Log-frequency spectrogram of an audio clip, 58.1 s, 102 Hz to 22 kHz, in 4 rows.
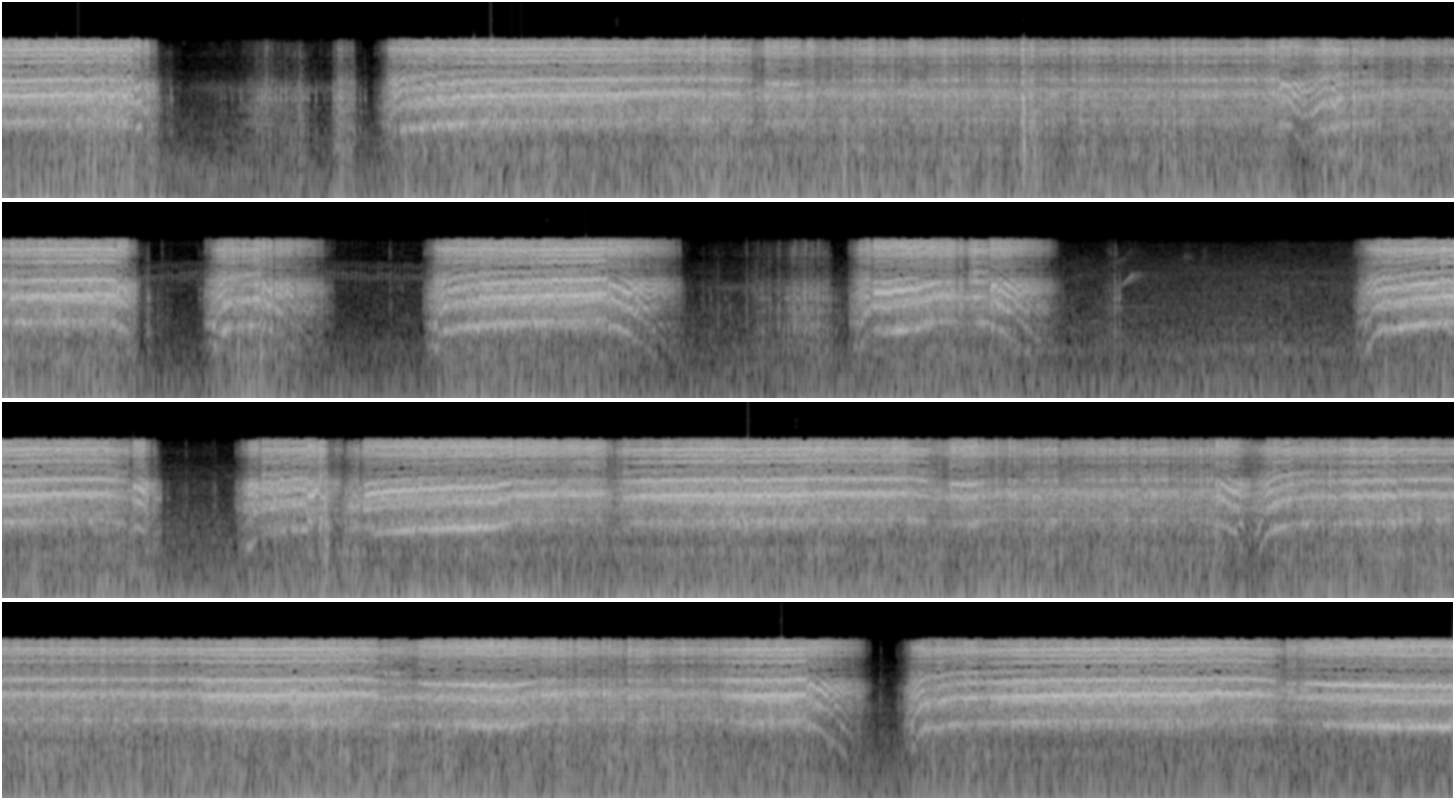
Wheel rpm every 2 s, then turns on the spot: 180, 20, 160, 220, 230, 230, 190, 200, 80, 50, 120, 40, 80, 0, 120, 130, 150, 220, 210, 220, 190, 200, 230, 220, 220, 210, 100, 210, 220.
2-4 30-32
